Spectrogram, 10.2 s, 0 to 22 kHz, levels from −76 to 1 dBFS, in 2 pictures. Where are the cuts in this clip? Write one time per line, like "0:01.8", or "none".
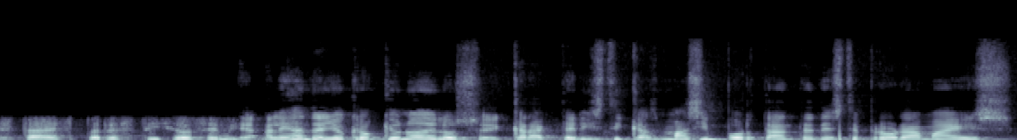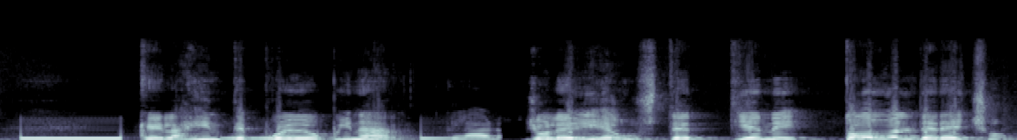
0:01.2
0:07.6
